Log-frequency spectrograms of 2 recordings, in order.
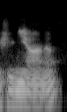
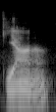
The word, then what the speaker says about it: jnana: And the J in front of it is pronounced more like a G than a J in this instance. Now, sometimes you will hear people say jnana with the word jnana, but most of the time you'll hear it pronounced as a G sound.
